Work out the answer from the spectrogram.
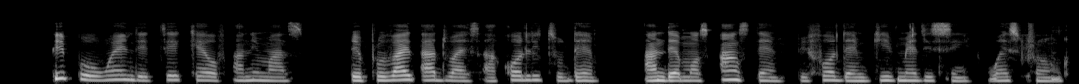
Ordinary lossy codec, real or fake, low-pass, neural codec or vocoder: none; real; 7.2 kHz; none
